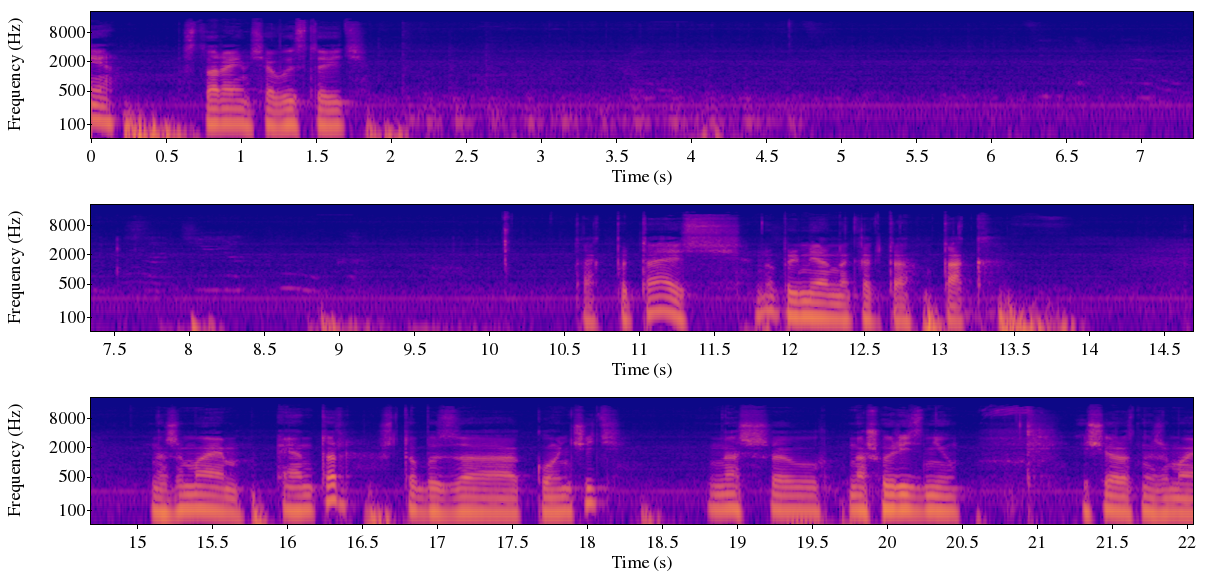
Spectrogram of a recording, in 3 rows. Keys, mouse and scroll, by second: 19.8 k.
